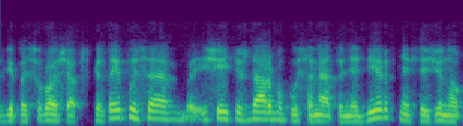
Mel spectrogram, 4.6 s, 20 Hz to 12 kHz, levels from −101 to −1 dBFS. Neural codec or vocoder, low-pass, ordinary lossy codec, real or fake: codec, 16 kHz, 4 kbps, FreqCodec, smaller model; 7.2 kHz; AAC, 48 kbps; fake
